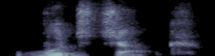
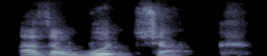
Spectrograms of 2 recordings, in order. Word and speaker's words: woodchuck: and this time woodchuck I am putting the emphasis on the wood so on the first syllable there are two syllables I'm emphasizing the first one okay woodchuck would chuck he would Chuck woodchuck ok so just remember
